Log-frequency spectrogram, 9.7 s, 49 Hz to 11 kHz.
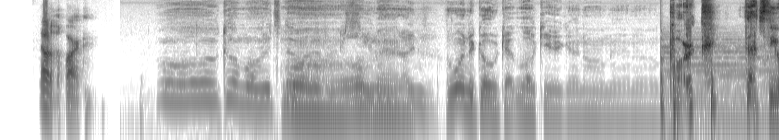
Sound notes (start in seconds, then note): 1.9 general old man grumblings of disapointment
